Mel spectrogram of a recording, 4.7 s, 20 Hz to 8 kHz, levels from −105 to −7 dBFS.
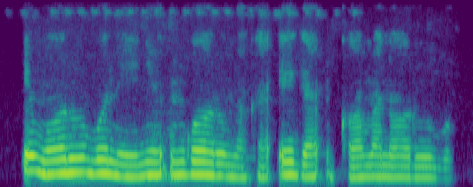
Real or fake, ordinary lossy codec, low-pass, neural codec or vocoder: real; Opus, 32 kbps; 7.2 kHz; none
